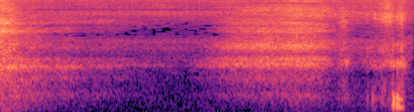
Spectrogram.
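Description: A short, hissing breath intake close to the microphone, about a second and a half in, after a brief lull.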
